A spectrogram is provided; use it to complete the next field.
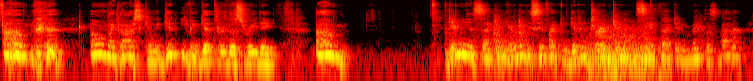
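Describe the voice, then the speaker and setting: A woman with a high-pitched voice speaks at a moderate pace with lively intonation and long, frequent pauses, amid audible room echo and noticeable background noise. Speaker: tarot reader. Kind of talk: tarot reading monologue. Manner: halting.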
